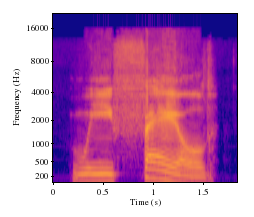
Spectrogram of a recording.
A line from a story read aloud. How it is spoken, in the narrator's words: Perrine groaned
